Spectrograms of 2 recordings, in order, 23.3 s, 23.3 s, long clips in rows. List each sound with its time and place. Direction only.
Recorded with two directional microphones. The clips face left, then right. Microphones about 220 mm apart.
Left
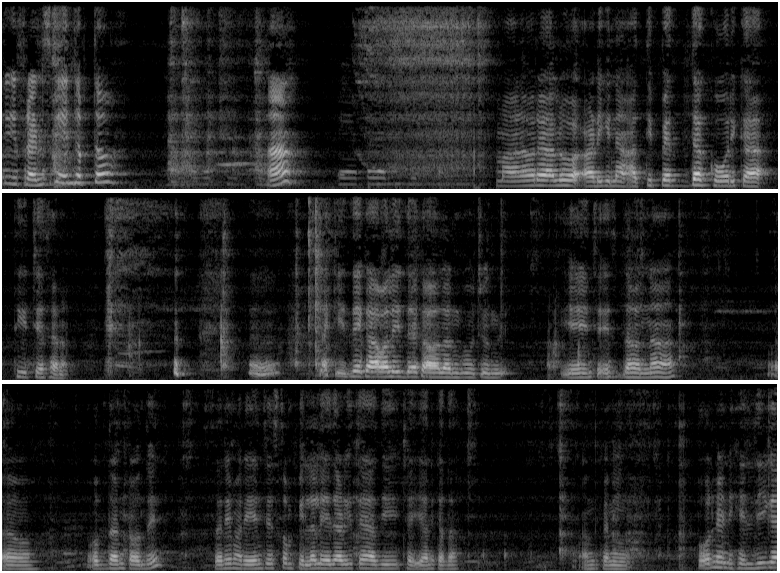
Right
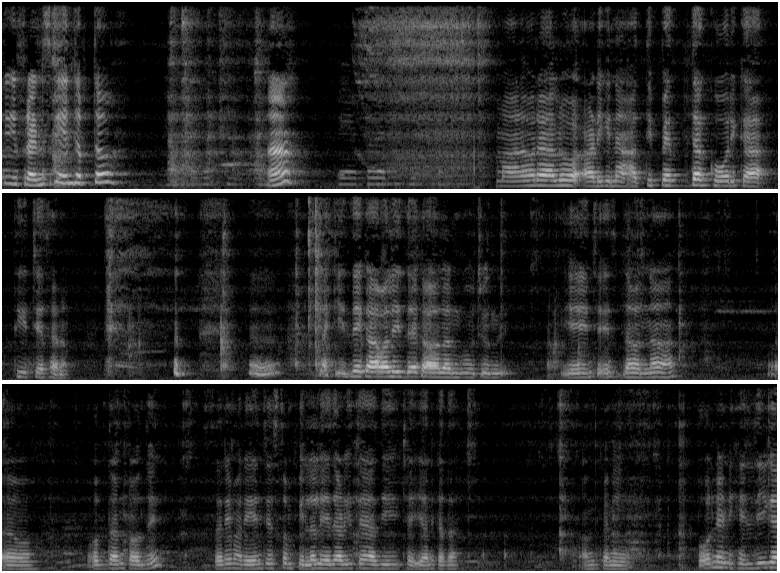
0.0 s a woman's voice: 25° right (ahead or behind)
2.6 s a woman's voice: 25° right (ahead or behind)
4.9 s a woman's voice: 5° right (ahead or behind)
10.2 s dishes: centre (ahead or behind)
11.1 s a woman's voice: 5° right (ahead or behind)
21.2 s a woman's voice: centre (ahead or behind)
